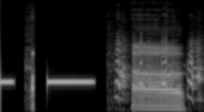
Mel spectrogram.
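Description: Censor beeps at a steady mid pitch: a short tone, then a longer one of about half a second, with a brief vocal sound between them. Groaning, drawn-out vocal sounds follow afterward.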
